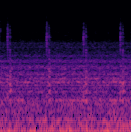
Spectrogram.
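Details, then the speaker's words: Chinese diesel heater, just as its pump kicks in: sharp, even ticks about twice a second over a low fan hum. Normal fuel pump ticking. "okay so you can hear that the pump's just kicked in"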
